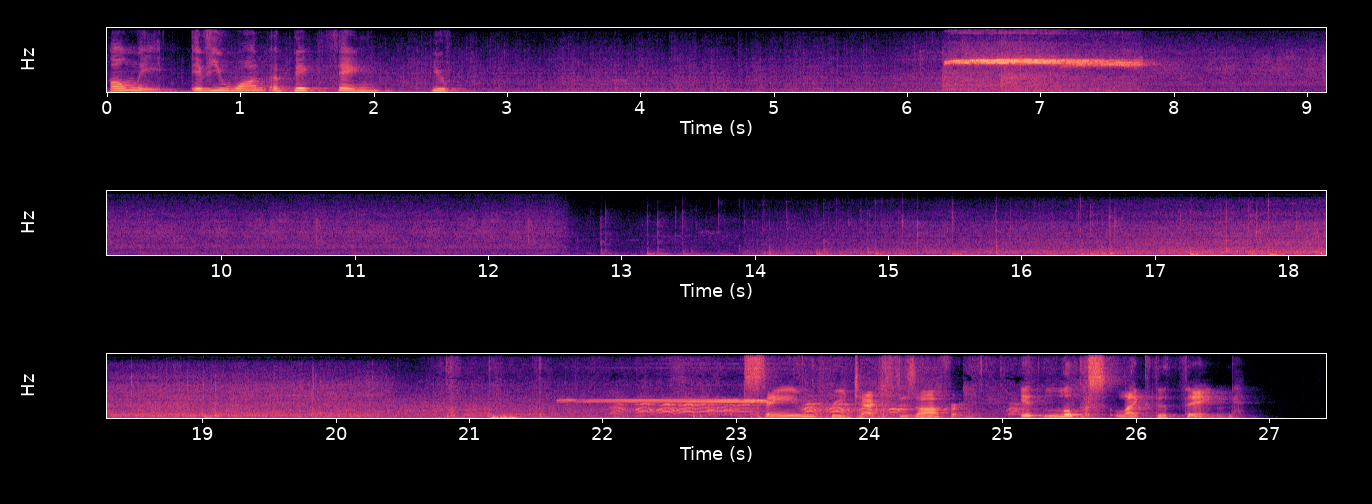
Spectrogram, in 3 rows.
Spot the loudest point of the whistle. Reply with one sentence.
The volume of the whistle peaks at 7 seconds.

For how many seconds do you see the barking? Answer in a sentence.
The barking can be heard for 5 seconds in total.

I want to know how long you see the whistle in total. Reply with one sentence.
The whistle can be heard for 3 seconds in total.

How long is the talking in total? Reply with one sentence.
The talking can be heard for 6 seconds in total.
